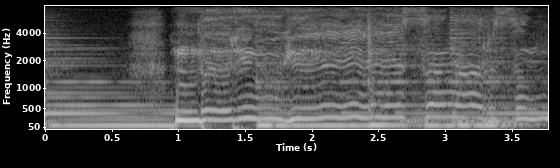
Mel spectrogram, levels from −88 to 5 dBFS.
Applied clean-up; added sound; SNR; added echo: none; none; none; none.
